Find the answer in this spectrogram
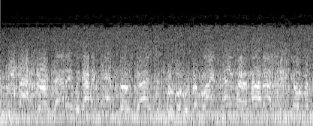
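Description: Speedboat engine running at speed, a steady low drone, with voices talking over it.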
